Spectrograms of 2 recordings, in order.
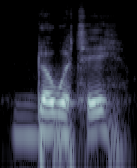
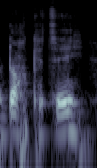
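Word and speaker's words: Doherty: The the actor who plays Briany is Erin Doaty or Dockati. Doaty. I'm not I'm not sure how to pronounce it. It has two different pron pronunciations. I would say Doaty because it's with an an H there.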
